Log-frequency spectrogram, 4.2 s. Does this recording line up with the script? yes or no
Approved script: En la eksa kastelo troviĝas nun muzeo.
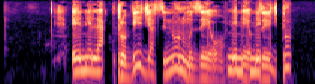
no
